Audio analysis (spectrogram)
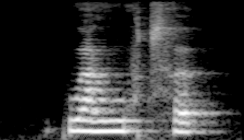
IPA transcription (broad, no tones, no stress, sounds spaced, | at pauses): kʷ a ɣ u xʷ t͡sʰ ə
